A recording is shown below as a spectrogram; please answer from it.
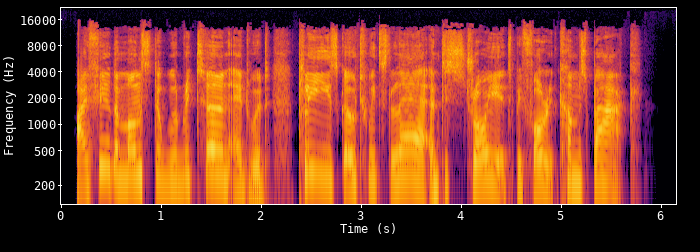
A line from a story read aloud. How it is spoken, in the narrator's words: She sobbed and said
